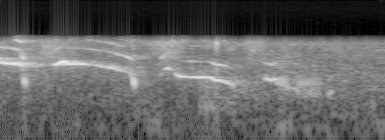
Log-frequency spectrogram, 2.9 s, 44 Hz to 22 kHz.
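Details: Labrador retriever puppies, 42 days old, crying in long drawn-out falling whines, one high wail sliding down, then shorter squeaky whimpers.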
